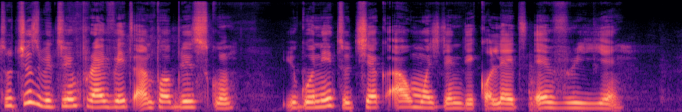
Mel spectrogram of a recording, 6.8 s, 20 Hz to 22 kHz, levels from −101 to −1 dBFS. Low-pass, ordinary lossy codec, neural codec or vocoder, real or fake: none; none; none; real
